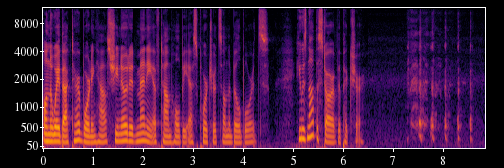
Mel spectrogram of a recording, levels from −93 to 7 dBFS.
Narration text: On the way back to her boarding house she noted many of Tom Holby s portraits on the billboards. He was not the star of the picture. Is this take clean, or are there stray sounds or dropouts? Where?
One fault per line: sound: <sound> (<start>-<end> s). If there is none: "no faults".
sound: laugh (7.3-8.6 s)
